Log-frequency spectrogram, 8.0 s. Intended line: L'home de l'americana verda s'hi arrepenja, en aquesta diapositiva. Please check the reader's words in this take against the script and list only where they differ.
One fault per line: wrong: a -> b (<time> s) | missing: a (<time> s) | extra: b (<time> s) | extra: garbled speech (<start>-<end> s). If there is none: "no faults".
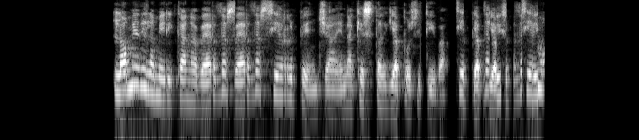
extra: verda (3.0 s)
extra: garbled speech (5.7-6.8 s)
